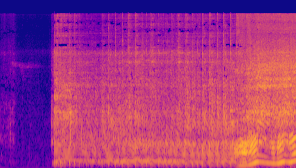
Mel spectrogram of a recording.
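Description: A chainsaw engine runs loudly and revs up.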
